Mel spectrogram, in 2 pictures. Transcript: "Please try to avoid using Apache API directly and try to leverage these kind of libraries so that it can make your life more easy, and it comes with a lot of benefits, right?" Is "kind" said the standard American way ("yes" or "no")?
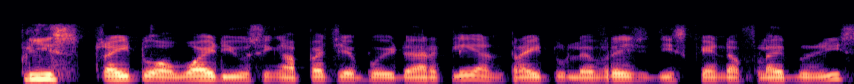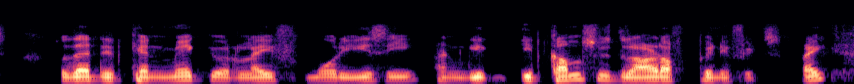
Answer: yes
